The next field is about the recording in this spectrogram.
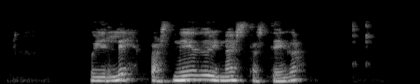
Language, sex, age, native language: Icelandic, female, 30-39, Icelandic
